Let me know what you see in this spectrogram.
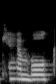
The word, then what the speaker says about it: Kimball: Kim Kimball Coaching. My last name is spelled K-I-M-B-A-L-L.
